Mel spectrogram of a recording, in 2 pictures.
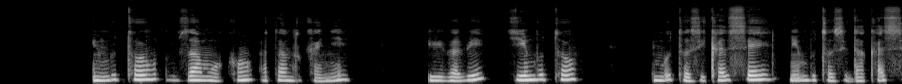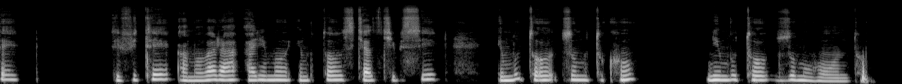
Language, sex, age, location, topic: Kinyarwanda, female, 25-35, Kigali, health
